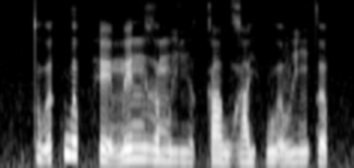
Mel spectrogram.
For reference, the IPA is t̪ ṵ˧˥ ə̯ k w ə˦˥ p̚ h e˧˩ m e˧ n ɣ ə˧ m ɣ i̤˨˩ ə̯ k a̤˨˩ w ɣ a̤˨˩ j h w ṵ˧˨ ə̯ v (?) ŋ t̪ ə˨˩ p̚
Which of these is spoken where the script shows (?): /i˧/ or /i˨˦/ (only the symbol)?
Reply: i˨˦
